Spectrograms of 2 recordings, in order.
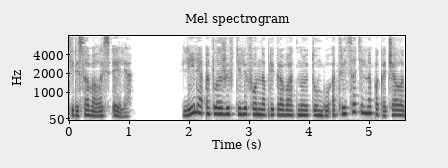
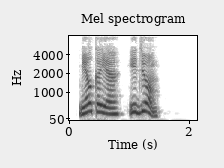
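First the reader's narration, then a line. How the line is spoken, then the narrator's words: Shouted from a distance. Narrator (Russian): Крикнул из коридора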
